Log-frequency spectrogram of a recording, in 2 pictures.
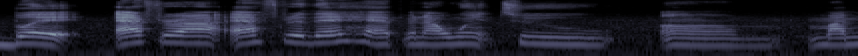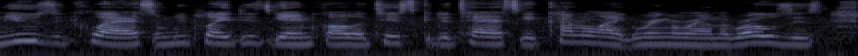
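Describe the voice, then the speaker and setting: The speaker has a Southern US accent and an animated tone, moving at a moderate pace. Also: woman. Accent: country-sounding Southern US. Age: 20s. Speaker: vlogger. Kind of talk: casual vlog monologue.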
